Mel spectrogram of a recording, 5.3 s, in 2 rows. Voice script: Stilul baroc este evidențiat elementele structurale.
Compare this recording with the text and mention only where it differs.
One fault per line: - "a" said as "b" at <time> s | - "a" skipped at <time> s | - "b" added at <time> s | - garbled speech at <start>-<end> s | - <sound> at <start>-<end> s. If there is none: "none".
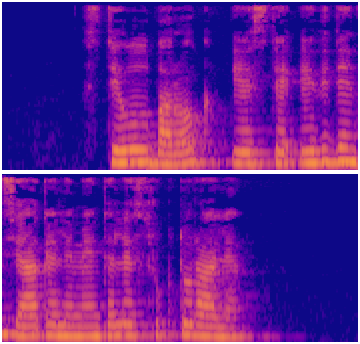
none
